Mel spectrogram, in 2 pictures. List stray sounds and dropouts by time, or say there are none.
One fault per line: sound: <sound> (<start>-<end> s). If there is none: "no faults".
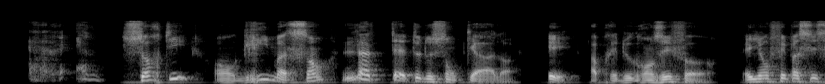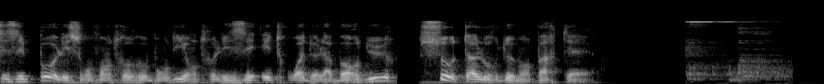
sound: cough (0.3-1.1 s)
sound: squeak (15.1-16.2 s)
